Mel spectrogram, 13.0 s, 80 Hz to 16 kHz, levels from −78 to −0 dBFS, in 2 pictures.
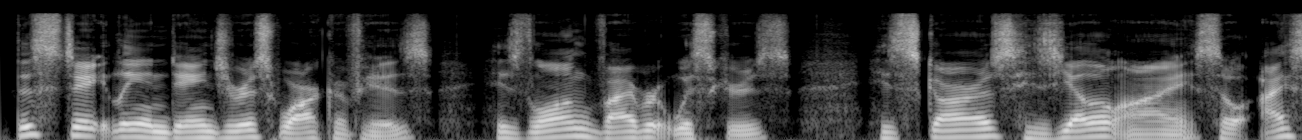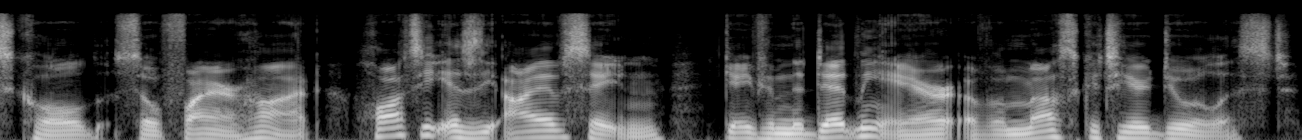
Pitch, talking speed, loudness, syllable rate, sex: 115 Hz, 170 wpm, -17 LUFS, 4.5 syllables/s, male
